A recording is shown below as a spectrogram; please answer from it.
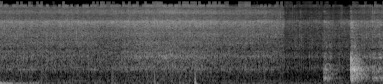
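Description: Dried red chillies, curry leaves and a handful of coriander frying in hot oil in a home kitchen, a loud, steady sizzle with a few stirring clinks near the end.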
